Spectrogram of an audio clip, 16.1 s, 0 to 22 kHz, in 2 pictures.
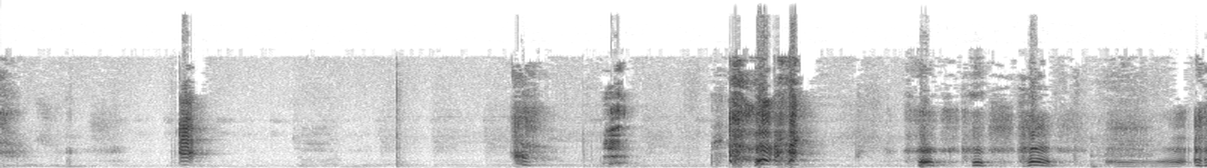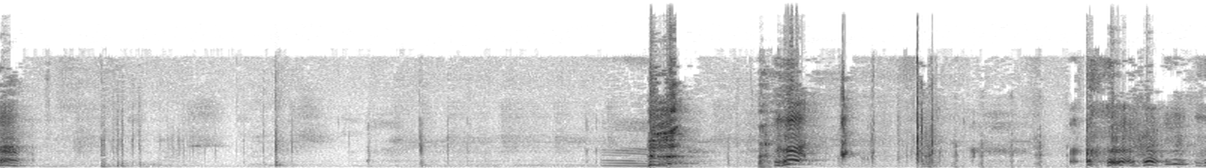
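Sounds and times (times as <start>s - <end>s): baby laughing: 6.0s - 8.3s, 13.1s - 16.0s
woman hiccuping: 12.4s - 12.7s.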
